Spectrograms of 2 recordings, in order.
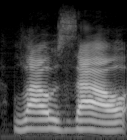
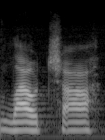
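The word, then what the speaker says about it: Laozi: wrong I think it's I always want to say laoz Zao I think it's pronounced Lao cha uh and you guys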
